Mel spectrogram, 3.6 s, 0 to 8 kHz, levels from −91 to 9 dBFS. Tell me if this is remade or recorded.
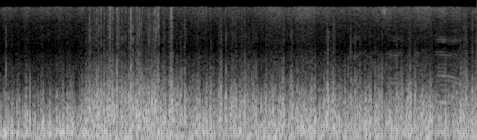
recorded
